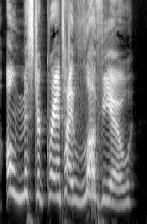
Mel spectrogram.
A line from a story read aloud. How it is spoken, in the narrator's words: blurt out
